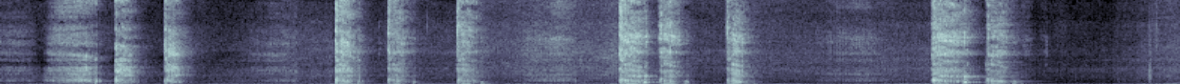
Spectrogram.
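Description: A child coughs in short bursts, roughly eleven coughs, some paired, with quiet breaths between.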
